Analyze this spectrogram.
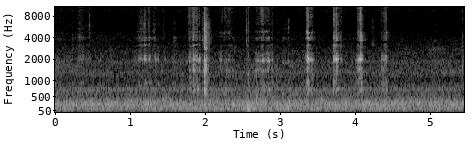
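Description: Small metallic clicks and ticks from fingers threading a coaxial connector of a SAW bandpass filter onto a Heltec miner's antenna port. There are about half a dozen scattered clicks, the sharpest about two seconds in, over a faint low hum.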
